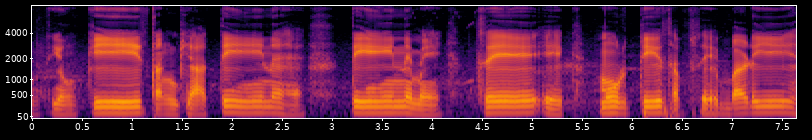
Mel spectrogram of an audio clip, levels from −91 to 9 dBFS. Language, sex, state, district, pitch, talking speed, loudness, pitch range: Hindi, male, Uttar Pradesh, Hamirpur, 115 Hz, 100 wpm, -17 LUFS, 105-120 Hz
